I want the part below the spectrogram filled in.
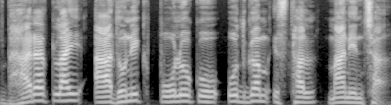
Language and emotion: Nepali, neutral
